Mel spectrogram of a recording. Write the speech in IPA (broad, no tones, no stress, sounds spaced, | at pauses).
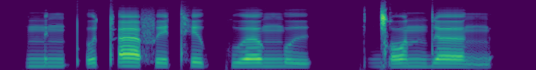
n ɘ ŋ pʼ o tʼ a f e tʰ e kʷ ɐː ŋʷ ɨ | ɡ͡ǀ ɔ n d ɐ ŋ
